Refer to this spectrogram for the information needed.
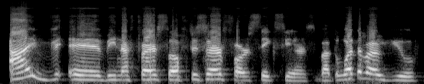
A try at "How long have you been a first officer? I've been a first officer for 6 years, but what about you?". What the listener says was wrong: Yeah, perfect.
